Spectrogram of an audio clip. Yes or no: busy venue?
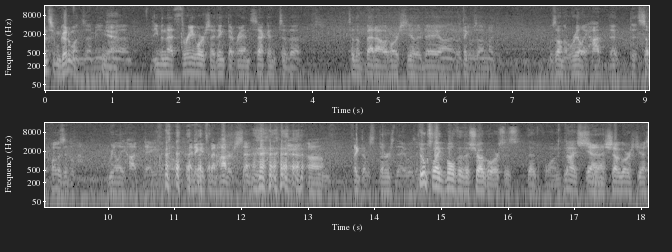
yes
